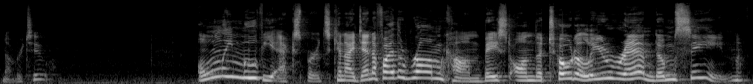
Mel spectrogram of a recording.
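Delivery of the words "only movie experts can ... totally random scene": loud, swooping quiz-title read; headline read. Acted. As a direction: sell the clickbait, stretching the final words.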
